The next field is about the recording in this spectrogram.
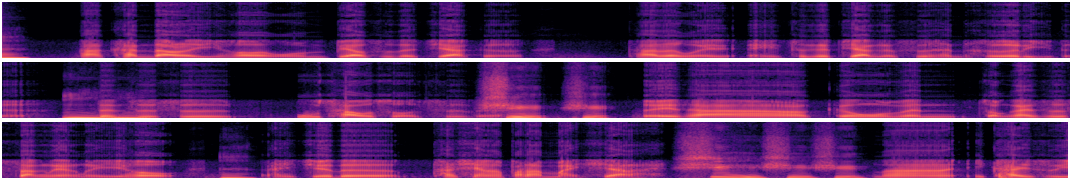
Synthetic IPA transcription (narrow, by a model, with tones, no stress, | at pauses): t̪ʰa˦kʰa˥˧nt̪ɑ˥˩ʊlə˨i˨˩xo˥˩ʊwɔ˨˩mə˨npjɑ˦ʊʂ̩˥˩d̪ə˨t͡ɕja˥˨kɤ˧˦ | t̪ʰa˦ɻə˥˩nwe˧˦ɪḛ˥˩ɪt͡sɤ˥˧˩ɡə˨t͡ɕja˥˩kɤ˧˦ʂɻ̩˥˩xə˨˩nxɤ˧˦lḭ˨˩d̪ə̰˦ʂə˥˧nt͡sɻ̩˥˧ʂɻ̩˥˧ | u˥˧t͡sʰɑ˦ʊswɔ˨˩t͡sʰɹ̩˨˩d̪ə˦ʂɻ̩˥˩ʂɻ̩˥˩swɔ̰˧˥i˨˩t̪ʰa˦kə˦nwɔ˨˩mə˨nt͡sɔ˨˩ŋka˥˧nʂɻ̩˥˨sɑ˦ŋlja̰˨ŋd̪ə˧i˨˩xo˥˩ʊ˩ḛ˥˩t͡ɕɥɛ˧˦˥d̪ə˨t̪ʰa˦˥ɕjŋjɑ˥˩pa˨˩t̪ʰa˦˥ma̰˨˩ɪɕja̰˥˨la̰˧˦ɪʂɻ̩˥˩ʂɻ̩˥˧ʂɻ̩˥˩na˥˧ʔḭ˥kʰa˦ɪʂɻ̩˨˩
